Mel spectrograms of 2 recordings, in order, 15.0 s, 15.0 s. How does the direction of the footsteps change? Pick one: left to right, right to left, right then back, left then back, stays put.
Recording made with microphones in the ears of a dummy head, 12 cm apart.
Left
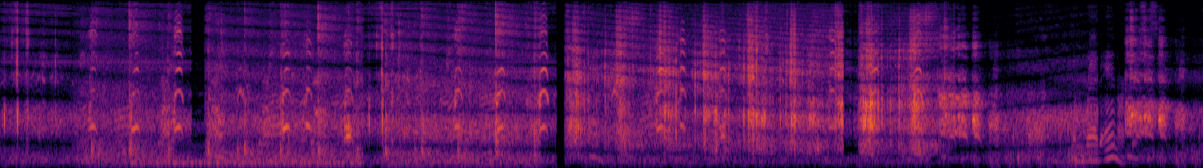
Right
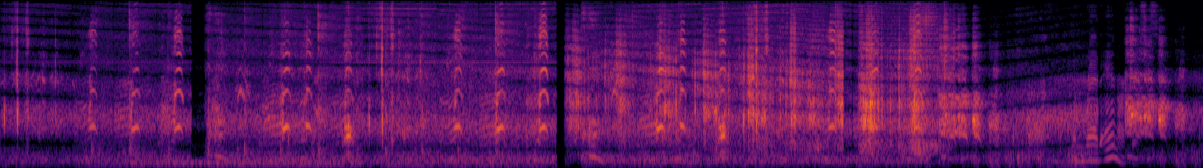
left to right.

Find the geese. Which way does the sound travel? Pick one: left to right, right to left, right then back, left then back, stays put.
right then back.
